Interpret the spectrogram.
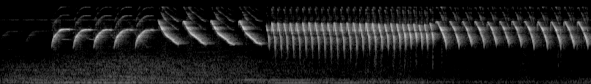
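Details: Canary song played for training young canaries: after a brief quiet start, repeated high descending sweeps, then a fast buzzy trill and rapid repeated notes, all high-pitched and continuous.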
